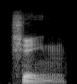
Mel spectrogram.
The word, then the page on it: sheen: British English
